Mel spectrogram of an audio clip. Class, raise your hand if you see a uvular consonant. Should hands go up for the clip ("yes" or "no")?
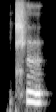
no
